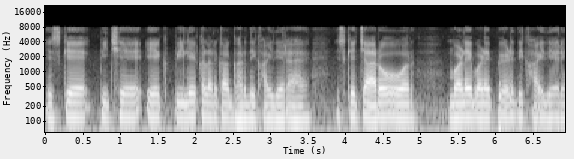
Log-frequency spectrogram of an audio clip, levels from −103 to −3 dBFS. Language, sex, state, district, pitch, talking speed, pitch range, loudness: Hindi, male, Jharkhand, Palamu, 115 Hz, 175 wpm, 110-120 Hz, -15 LUFS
